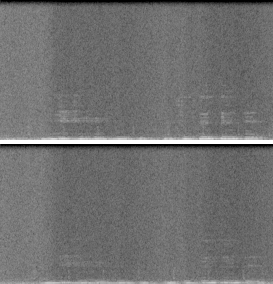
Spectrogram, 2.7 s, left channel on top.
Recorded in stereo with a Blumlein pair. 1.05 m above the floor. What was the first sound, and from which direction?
Laughter, 55° left.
